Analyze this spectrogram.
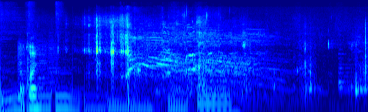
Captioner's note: groaning, laughter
